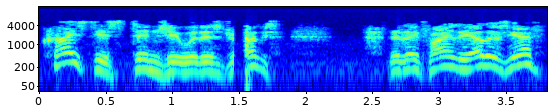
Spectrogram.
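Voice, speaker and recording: Man putting on a wry, high-pitched drugged mathematician. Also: lively intonation, normal speed, lo-fi sound, a little hiss or hum, lightly acted. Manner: droll, complaining, expansive. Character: male injured mathematician, wry, drugged, joking. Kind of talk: audio play character dialogue.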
